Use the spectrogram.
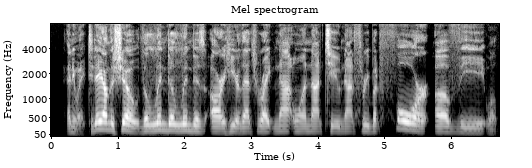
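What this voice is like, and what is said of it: Tired, worn-out voice. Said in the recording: “I'm very tired. As you can tell from my voice being a little bit shot”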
